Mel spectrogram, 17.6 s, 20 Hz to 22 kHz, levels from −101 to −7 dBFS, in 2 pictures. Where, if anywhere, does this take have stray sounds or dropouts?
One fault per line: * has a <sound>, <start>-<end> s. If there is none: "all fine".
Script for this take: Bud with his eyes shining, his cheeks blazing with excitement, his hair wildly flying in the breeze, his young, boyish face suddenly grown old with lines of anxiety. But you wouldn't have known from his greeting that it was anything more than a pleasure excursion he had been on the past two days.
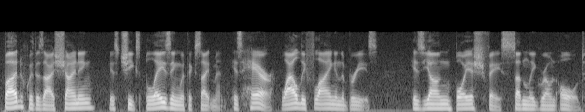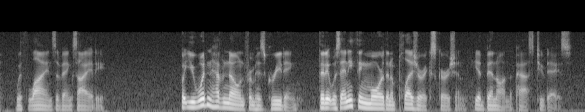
all fine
